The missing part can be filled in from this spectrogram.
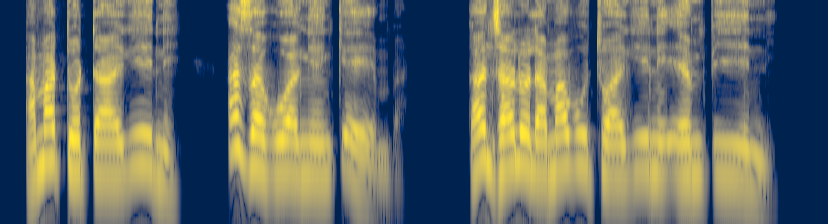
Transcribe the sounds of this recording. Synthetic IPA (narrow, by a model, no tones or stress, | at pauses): amad̥ʱɔd̥ʱaːɣini | azaɣuwaŋɛŋkʼɛːmbʱa | ɣand͡ʒʱalɔlamaβutʰɔaɣiniempʼiːni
